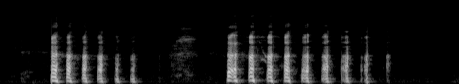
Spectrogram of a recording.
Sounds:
Laughter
